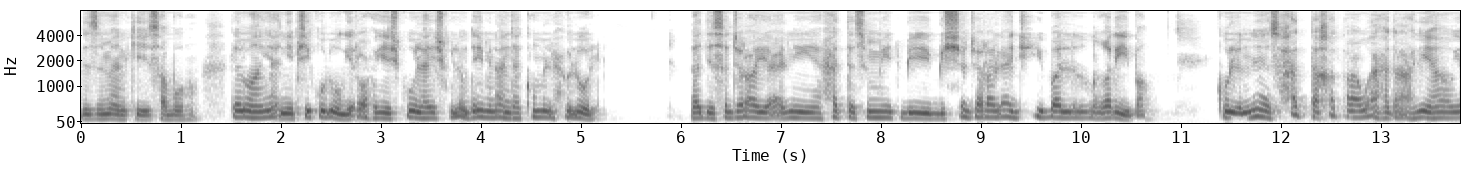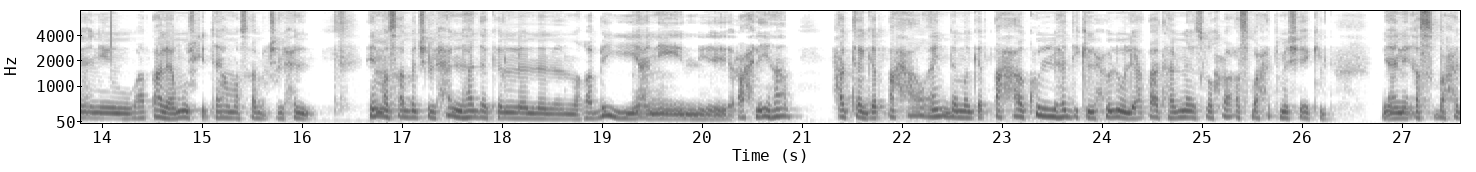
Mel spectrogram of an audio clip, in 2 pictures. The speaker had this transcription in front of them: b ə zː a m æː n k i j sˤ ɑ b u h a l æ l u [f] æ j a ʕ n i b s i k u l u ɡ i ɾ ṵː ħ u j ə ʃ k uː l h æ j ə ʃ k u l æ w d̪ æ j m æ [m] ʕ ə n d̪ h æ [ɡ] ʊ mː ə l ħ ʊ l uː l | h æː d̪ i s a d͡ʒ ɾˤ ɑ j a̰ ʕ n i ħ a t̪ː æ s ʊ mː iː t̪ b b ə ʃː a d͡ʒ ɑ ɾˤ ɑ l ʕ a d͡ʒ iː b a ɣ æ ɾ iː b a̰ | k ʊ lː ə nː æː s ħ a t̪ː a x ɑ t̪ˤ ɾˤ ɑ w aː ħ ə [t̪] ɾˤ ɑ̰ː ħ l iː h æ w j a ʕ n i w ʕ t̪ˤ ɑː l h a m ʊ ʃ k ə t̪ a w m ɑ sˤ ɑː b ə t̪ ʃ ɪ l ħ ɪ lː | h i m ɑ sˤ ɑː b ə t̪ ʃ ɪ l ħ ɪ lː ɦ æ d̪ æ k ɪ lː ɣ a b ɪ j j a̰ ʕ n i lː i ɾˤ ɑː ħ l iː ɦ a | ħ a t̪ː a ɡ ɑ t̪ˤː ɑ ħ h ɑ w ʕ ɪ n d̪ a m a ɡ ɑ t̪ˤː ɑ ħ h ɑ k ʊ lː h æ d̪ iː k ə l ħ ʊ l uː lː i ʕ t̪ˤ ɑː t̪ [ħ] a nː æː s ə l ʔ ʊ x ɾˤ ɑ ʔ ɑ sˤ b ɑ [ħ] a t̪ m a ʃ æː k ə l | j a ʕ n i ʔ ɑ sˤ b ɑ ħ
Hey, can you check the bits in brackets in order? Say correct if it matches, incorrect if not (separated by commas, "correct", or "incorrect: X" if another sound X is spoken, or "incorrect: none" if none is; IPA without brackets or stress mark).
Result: incorrect: h, incorrect: n, incorrect: k, incorrect: d̪, incorrect: h, correct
